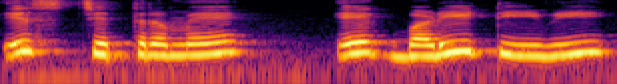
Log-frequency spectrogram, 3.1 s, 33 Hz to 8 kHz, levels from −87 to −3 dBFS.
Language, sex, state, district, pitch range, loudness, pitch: Hindi, female, Madhya Pradesh, Bhopal, 220-265 Hz, -14 LUFS, 240 Hz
